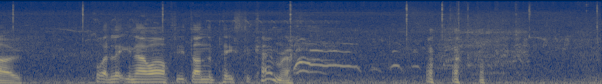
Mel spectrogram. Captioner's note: laughing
